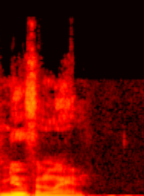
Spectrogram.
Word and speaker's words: Newfoundland: Proper pronunciation, of course, is Newfoundland.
